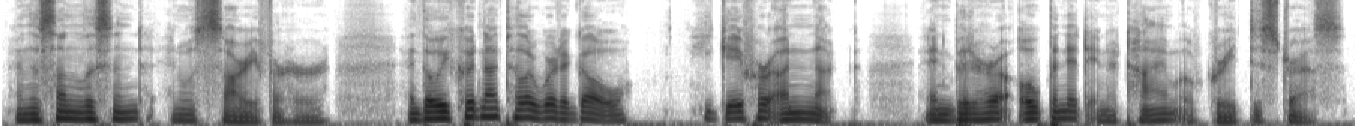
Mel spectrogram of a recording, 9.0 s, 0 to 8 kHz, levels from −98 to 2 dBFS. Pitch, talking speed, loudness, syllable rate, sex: 100 Hz, 230 wpm, -19 LUFS, 5.5 syllables/s, male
